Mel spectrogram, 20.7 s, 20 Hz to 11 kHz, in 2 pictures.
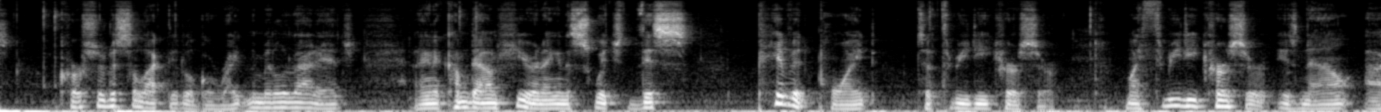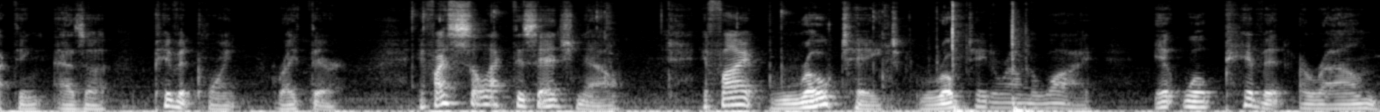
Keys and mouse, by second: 3.5-5.2 drag, 13.5-15.4 drag, 15.4 middle click, 17.5 r.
